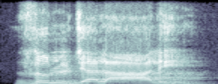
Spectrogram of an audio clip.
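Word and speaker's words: ذُو الْجَلَالِ: नहीं पढ़ना ठीक है जुल जलाली यहां पर दल जो है सीटी के बगैर पढ़ा जाएगा क्योंकि दाल की शक्ल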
